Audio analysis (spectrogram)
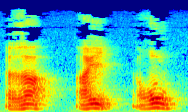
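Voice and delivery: "Ra, ai, ro" strongly marked at the back of the throat; marked guttural R. Shown as a demonstration. Teacher contrasting with the previous letter, marked guttural R. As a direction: dig into the throat for "Ra, ai, ro". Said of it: "qui est beaucoup plus marqué".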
